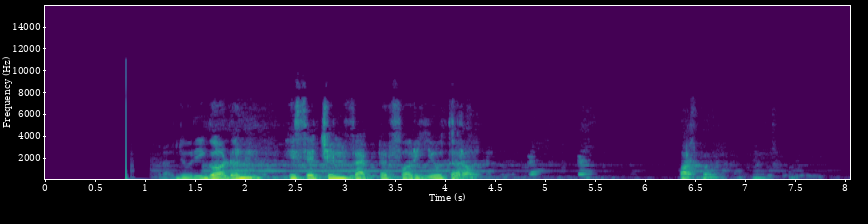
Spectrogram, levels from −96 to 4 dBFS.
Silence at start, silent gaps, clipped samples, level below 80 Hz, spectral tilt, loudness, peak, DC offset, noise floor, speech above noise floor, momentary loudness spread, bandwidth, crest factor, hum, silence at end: 1.3 s; none; under 0.1%; -62 dBFS; -10 dB/octave; -22 LUFS; -6 dBFS; under 0.1%; -81 dBFS; 60 dB; 17 LU; 6.8 kHz; 18 dB; none; 0.9 s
